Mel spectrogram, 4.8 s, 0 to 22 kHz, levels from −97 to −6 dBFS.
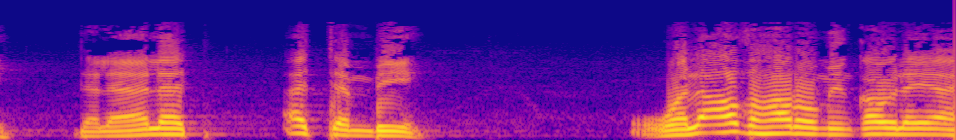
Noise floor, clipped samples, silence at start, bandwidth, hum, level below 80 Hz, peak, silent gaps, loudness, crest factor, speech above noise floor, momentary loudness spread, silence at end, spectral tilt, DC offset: -61 dBFS; under 0.1%; 0 s; 10.5 kHz; none; -52 dBFS; -2 dBFS; none; -15 LUFS; 14 dB; 47 dB; 14 LU; 0 s; -8 dB/octave; under 0.1%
